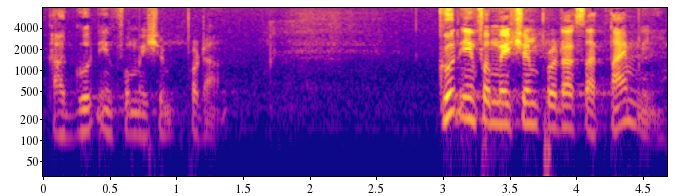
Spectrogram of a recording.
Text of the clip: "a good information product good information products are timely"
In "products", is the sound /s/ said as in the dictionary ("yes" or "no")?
yes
